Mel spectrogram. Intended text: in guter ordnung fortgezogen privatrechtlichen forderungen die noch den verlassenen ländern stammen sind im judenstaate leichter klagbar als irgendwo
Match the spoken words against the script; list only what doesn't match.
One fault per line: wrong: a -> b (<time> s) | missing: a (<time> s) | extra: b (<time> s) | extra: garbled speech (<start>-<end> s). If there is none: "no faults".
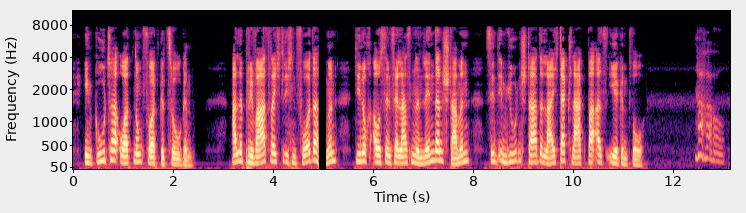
extra: alle (3.2 s)
extra: aus (6.0 s)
